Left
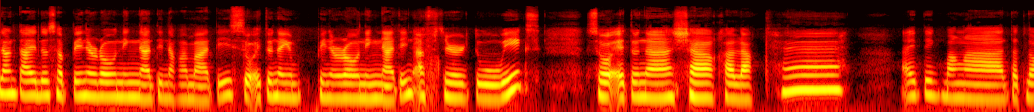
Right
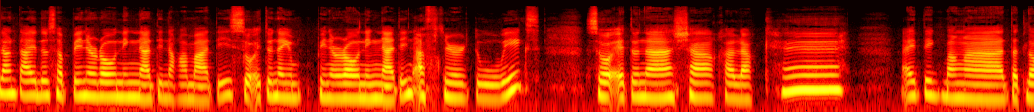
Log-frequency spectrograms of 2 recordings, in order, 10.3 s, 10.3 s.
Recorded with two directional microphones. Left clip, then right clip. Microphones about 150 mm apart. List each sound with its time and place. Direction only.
0.0 s speech: 10° right (ahead or behind)
5.9 s speech: 15° right (ahead or behind)
6.9 s speech: 5° left (ahead or behind)
7.2 s speech: 15° right (ahead or behind); by 10.3 s 40° right (ahead or behind)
